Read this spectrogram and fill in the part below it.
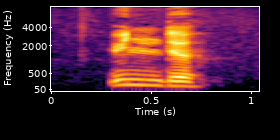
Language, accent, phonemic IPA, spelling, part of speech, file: French, France, /yn.dø/, une-deux, noun, LL-Q150 (fra)-une-deux.wav
- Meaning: one-two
